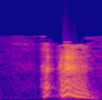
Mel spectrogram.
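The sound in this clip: A throat being cleared by a presenter at a talk: two rough, fairly loud bursts, a short one followed by a longer rumbling one, with no talk around them.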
